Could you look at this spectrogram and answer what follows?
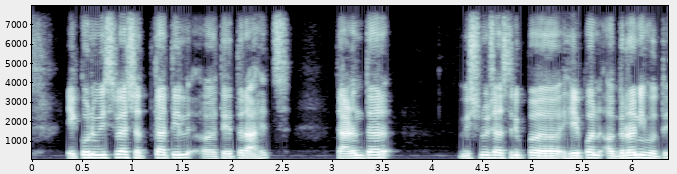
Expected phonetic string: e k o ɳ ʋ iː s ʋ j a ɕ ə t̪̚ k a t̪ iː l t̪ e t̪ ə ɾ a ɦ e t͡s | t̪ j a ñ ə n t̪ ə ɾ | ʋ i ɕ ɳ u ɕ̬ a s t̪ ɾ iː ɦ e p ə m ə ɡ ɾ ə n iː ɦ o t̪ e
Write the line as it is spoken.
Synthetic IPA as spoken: e k o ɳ ʋ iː s ʋ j a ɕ ə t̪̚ k a t̪ iː l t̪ e t̪ ə ɾ a ɦ e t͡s | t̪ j a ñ ə n t̪ ə ɾ | ʋ i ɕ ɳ u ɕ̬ a s t̪ ɾ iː ɦ e p ə ɳ ə ɡ ɾ ə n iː ɦ o t̪ e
